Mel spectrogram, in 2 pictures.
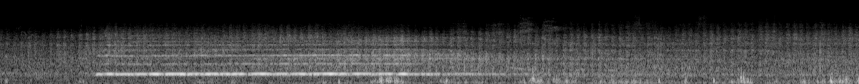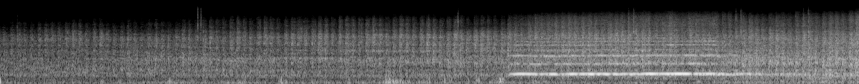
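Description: A steam locomotive whistle blows long and loud, twice.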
